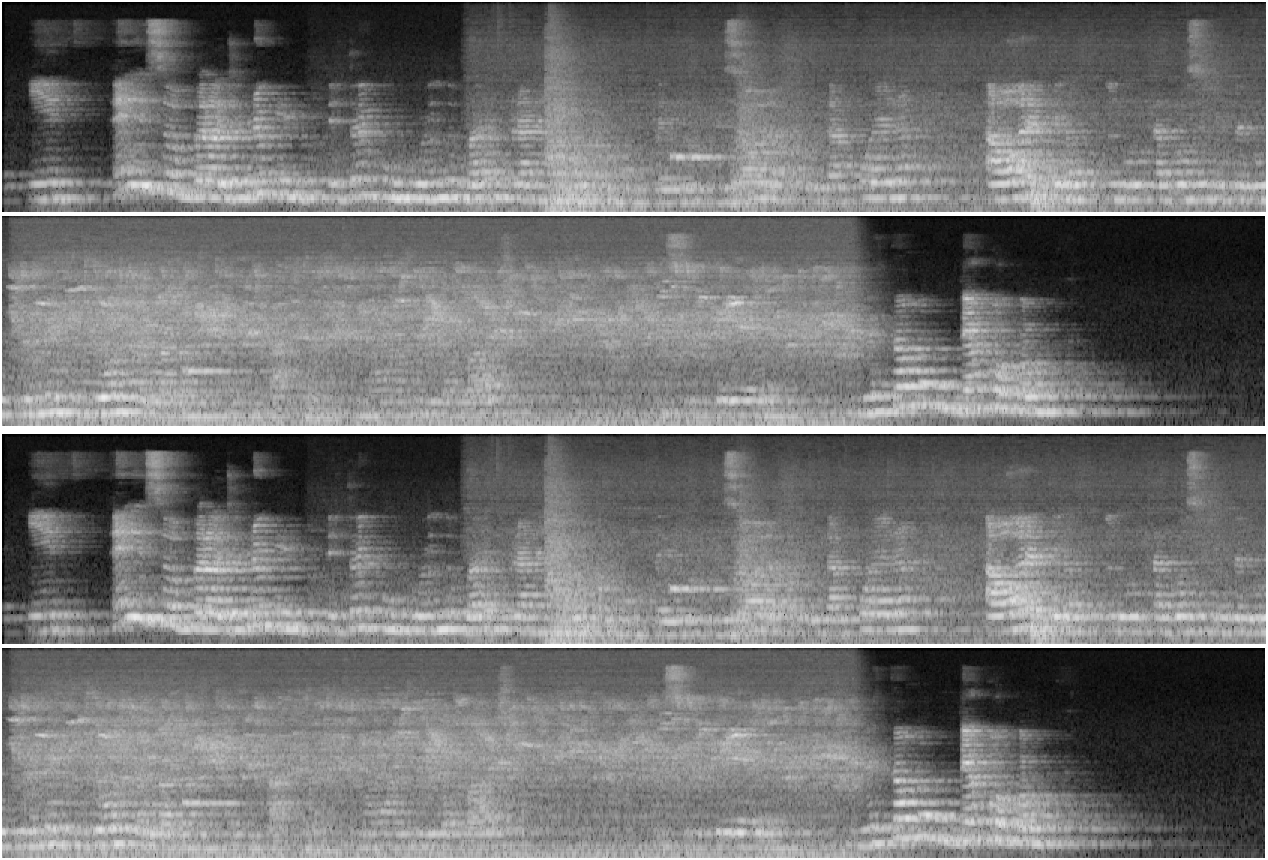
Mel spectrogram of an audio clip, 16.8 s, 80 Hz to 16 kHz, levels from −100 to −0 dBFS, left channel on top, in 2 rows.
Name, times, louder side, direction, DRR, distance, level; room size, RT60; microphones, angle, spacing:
voice 1, 0.7-6.1 6.5-10.4 10.7-11.8 12.7-13.7 14.0-15.6, right 1 dB, 75° right, -5 dB, 1.0 m, -21 dB
sound 1, 2.0-12.9, equal, 10° right, 0.4 m, -32 dB
sound 2, 3.0-9.8, equal, 35° right, 0.7 m, -34 dB
sound 3, 8.5-14.1, left 1 dB, 30° left, 1.0 m, -23 dB
2.4 x 2.2 x 2.6 m, 1.2 s
head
